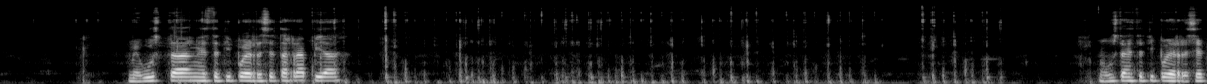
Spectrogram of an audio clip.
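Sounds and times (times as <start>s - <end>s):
typing on computer keyboard: 2.5s - 10.1s.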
